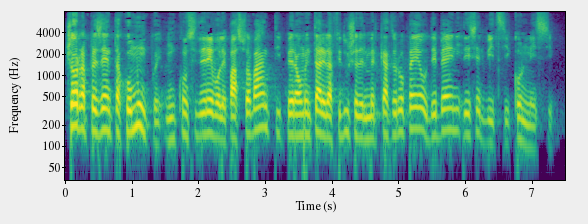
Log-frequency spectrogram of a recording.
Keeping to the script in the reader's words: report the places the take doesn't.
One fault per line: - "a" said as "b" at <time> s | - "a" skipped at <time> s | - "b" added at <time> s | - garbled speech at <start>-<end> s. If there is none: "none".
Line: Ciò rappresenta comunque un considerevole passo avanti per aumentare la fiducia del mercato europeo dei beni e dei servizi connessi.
- "e" skipped at 5.9 s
